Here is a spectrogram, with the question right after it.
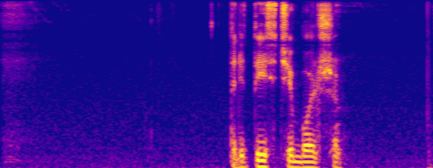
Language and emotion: Russian, neutral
